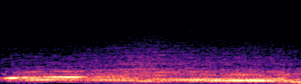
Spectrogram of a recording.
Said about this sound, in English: If you were recording someone's voice and a city bus drove by, there would be a super, super low rumble that we don't want to hear.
